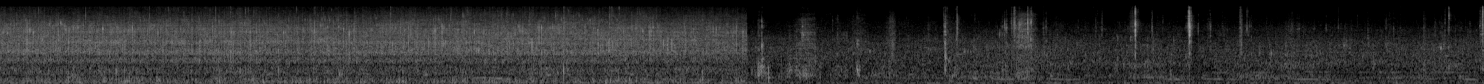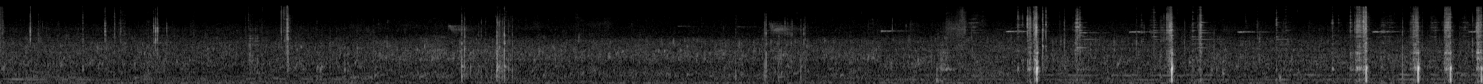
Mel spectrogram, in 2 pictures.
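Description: Stuffed squid sizzling on a hot stone slab, an even hiss that cuts off abruptly about seven seconds in. Then scattered small clicks and taps of hand work, and near the end a cleaver chopping green onions on a wooden board in fast, regular knocks.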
